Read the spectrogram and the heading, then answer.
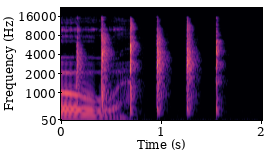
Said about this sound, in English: Thank you. My first applause and standing ovation.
